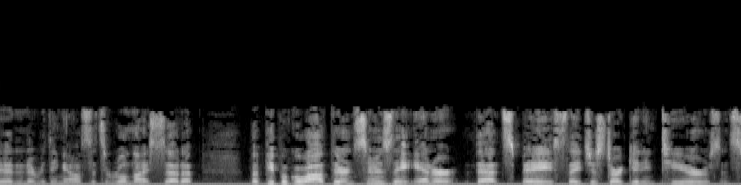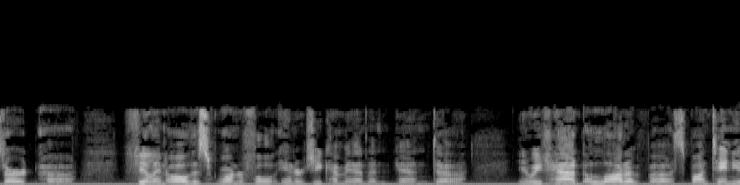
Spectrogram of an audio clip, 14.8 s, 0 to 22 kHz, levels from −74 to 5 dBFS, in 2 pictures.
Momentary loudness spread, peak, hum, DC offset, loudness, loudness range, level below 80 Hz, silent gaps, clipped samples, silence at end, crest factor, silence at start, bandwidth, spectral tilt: 14 LU; -2 dBFS; 60 Hz at -35 dBFS; under 0.1%; -19 LUFS; 6 LU; -34 dBFS; none; under 0.1%; 0 s; 18 dB; 0 s; 9.6 kHz; -2.5 dB/octave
